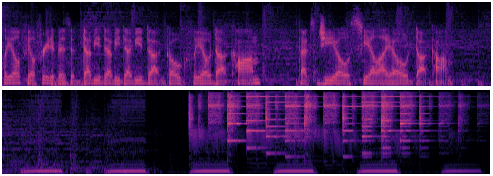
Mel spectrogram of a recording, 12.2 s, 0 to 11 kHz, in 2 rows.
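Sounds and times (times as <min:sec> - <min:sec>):
speech: 0:00.0 - 0:05.8
phone ringtone with bright chiming tones and a low pulsing beat: 0:08.5 - 0:12.2.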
